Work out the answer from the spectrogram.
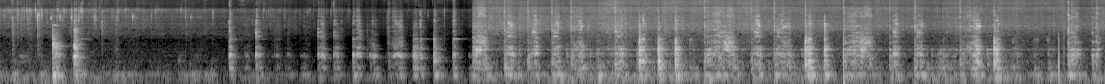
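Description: Cumin seeds sizzling in hot mustard oil in a metal kadai, with scattered clicks and taps. About nine seconds in, a sudden louder, dense sizzle as diced potatoes fry, stirred with a metal spatula that scrapes and knocks against the pan.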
